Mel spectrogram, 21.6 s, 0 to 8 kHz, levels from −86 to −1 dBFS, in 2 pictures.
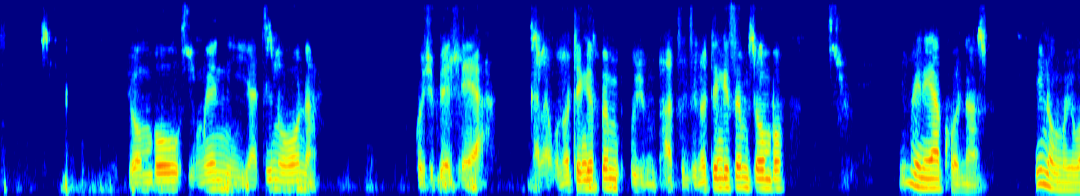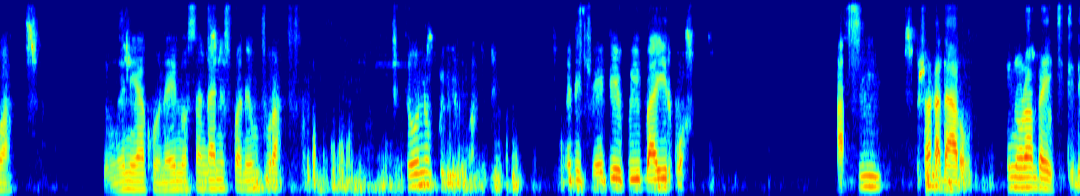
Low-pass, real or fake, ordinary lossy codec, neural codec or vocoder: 7.2 kHz; real; Opus, 32 kbps; none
